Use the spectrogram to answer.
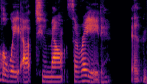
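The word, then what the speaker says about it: Srđ: way up to Mount Serade and that is spelled S R DJ. And it if you're an American like me, it's kind of strange to see a word without a vowel in it, but uh that is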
